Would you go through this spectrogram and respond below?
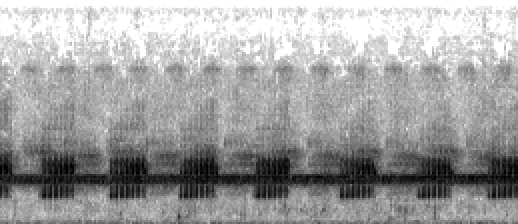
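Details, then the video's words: Frogs croak outside a house in the early rainy season, several kinds calling. Seven coarse pulsed croaks follow one another at an irregular pace, over an unbroken high-pitched ringing chorus. "เสียง กบ เขียด ร้อง อยู่แคมบ้าน"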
